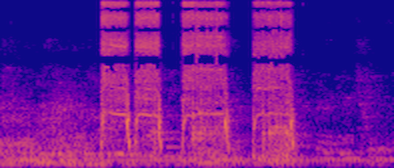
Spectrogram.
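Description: An air gun blasts in short, loud hissing bursts.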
